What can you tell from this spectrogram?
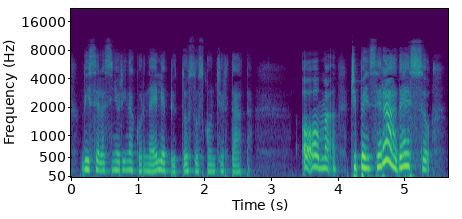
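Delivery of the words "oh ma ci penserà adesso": earnest, begging, slow and raised imploring voice. One woman answers the taken-aback lady, pleading. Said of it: "La implorò una".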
